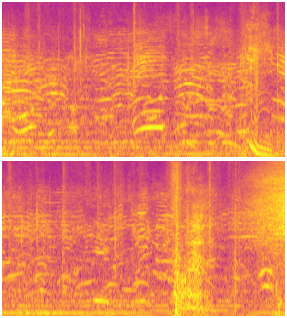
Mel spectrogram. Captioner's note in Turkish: Hep bir ağızdan; Tekme sesi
